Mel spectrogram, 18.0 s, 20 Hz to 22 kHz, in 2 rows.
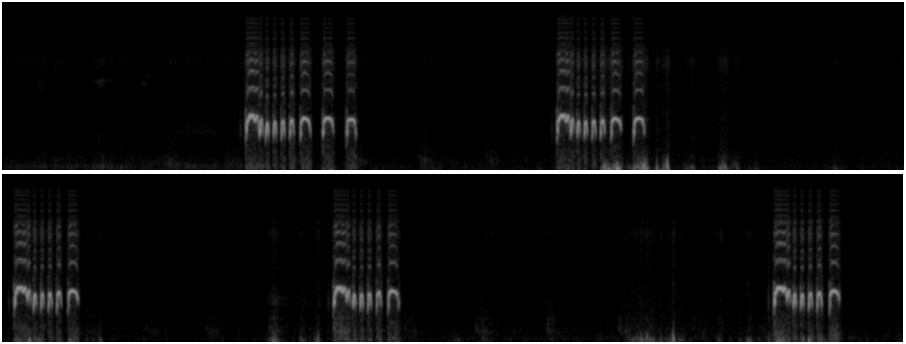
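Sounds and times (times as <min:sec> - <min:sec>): dove cooing: 0:01.8 - 0:03.6, 0:05.5 - 0:06.5, 0:09.1 - 0:09.8, 0:12.3 - 0:13.0, 0:16.7 - 0:17.4.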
